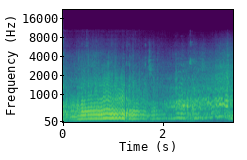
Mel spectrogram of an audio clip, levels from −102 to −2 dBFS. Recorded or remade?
recorded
